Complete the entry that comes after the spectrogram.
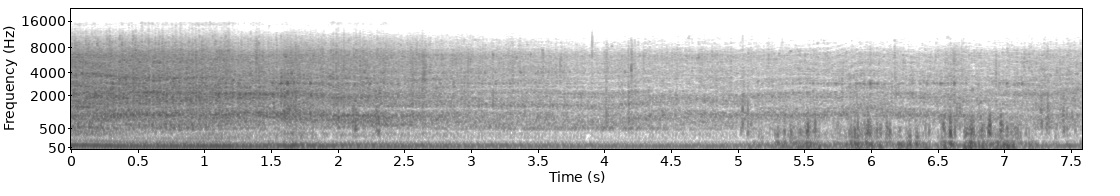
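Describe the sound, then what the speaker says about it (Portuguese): A Kawasaki KZ1000 police motorcycle engine rumbles nearby, a loud, rough idle that eases slightly and then picks up with uneven throttle blips toward the end. "Mas a moto é bacana, ó. Barulhão de ninja."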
